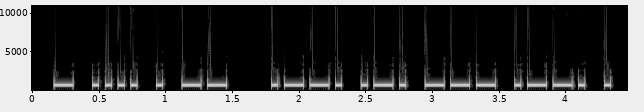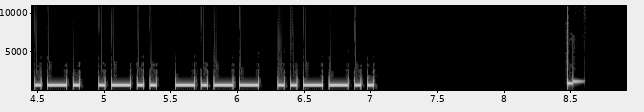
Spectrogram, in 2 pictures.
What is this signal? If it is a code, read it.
Morse code, heard as a keyed tone, about 25 wpm, 700 Hz. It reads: THEM PROPERLY?
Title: Sentences from Top 1100 Words 25wpm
